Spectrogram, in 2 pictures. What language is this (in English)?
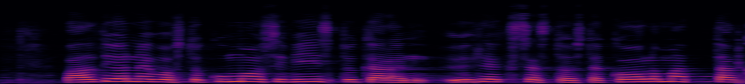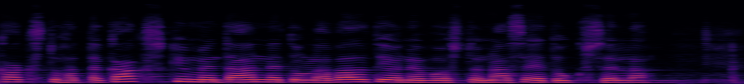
Finnish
